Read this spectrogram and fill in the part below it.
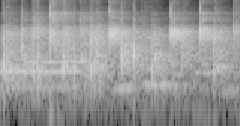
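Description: A classroom of pupils claps for the first group after its presentation, a dense patter of many hands slapping close by, steady for over a second with a voice or two mixed in.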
